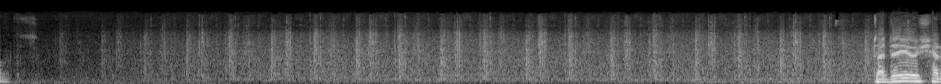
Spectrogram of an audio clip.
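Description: Weaving looms clatter in a fast, steady rhythm.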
